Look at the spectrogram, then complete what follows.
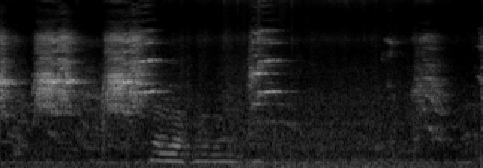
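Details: Pet Alexandrine parakeets, newly acquired and untamed, give two loud grating squawks in quick succession, then a low voice-like murmur and fainter scratchy calls trailing off.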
